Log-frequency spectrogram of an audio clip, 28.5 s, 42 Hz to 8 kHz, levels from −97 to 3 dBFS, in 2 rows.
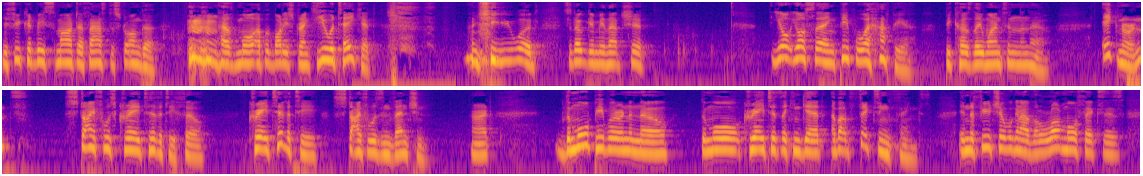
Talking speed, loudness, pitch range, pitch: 150 wpm, -21 LUFS, 160-200 Hz, 180 Hz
